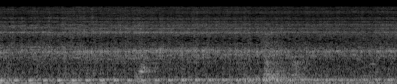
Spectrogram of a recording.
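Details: 2013 Chevrolet Spark 1.2, code P0352 (coil B circuit), coil already replaced: uneven, stumbling idle with a lumpy beat and two cylinders dropping out; the misfire was traced to a wiring fault in the coil circuit, not the coil.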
